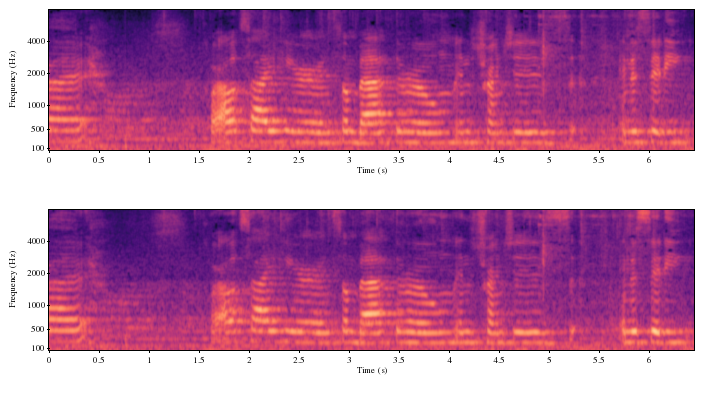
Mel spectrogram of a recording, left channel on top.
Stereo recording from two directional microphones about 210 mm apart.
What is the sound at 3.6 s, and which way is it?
A woman's voice, 15° right (ahead or behind).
